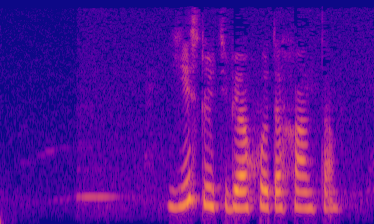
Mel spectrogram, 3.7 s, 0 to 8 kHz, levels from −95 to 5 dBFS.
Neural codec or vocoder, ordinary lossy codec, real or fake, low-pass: none; MP3, 32 kbps; real; 7.2 kHz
